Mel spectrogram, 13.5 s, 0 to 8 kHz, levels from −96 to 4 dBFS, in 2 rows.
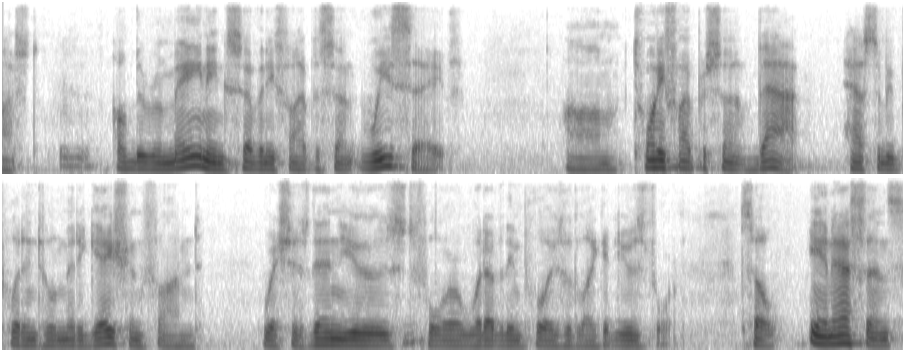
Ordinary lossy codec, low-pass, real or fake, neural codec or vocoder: Opus, 24 kbps; 7.2 kHz; fake; codec, 16 kHz, 2 kbps, FunCodec, trained on LibriTTS, 25 frames a second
